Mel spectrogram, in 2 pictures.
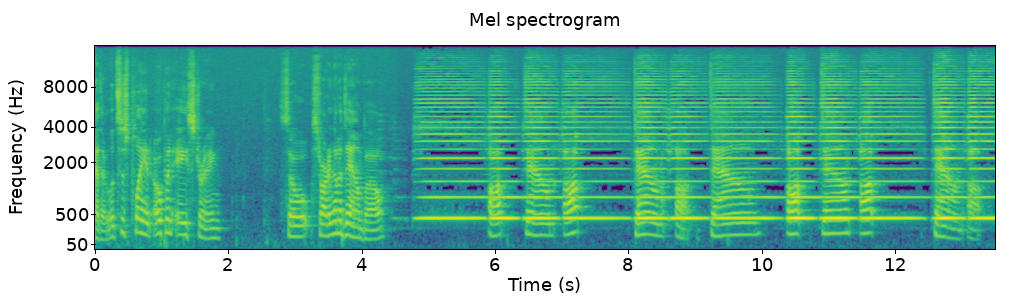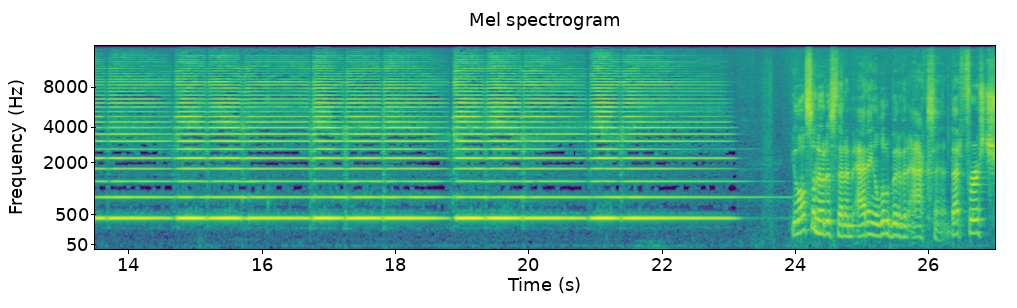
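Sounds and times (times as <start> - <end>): fiddle bowing shuffle rhythm: 4.3 - 24.7.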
